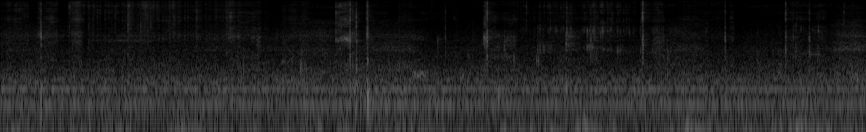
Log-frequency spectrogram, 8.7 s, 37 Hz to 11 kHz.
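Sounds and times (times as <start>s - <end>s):
biting and chewing a crispy waffle: 0.2s - 8.5s.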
